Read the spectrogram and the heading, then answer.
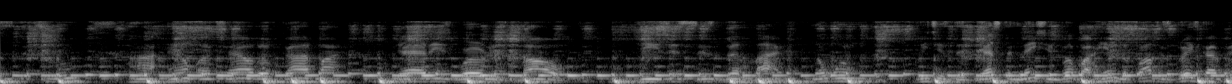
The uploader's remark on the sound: Just used the phone to record.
